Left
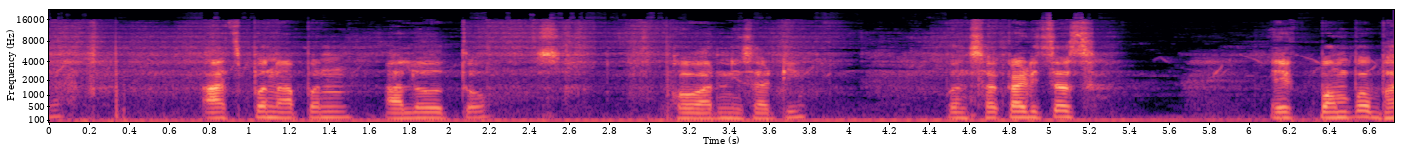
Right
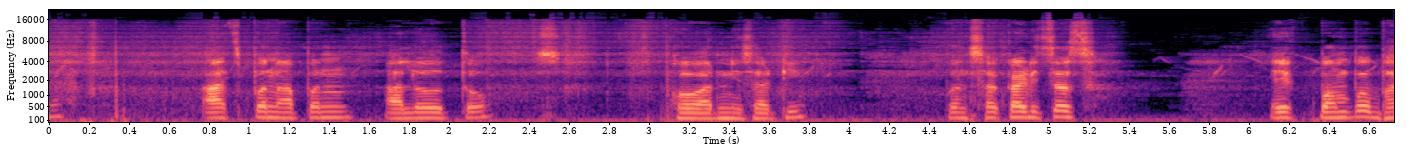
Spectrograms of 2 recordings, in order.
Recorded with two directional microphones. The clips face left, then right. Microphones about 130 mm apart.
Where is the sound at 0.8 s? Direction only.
10° left (ahead or behind).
